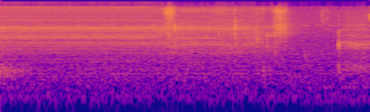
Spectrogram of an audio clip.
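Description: An electric makeup brush cleaner whirs at a steady, close buzz as it spins a damp brush dry, with a few faint ticks and rattles near the end.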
